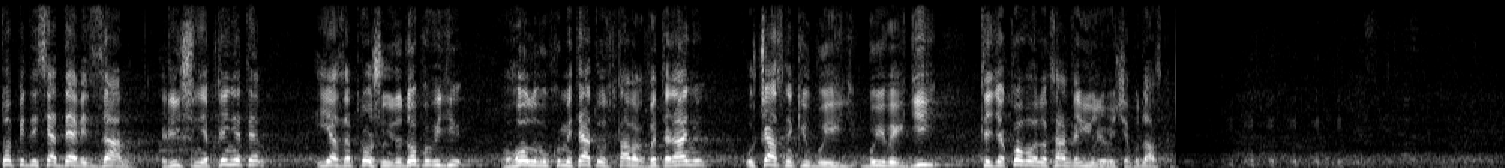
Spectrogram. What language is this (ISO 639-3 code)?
ukr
